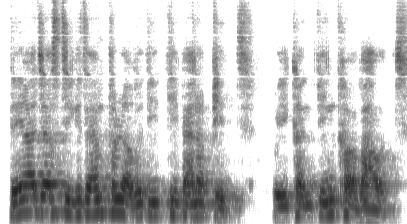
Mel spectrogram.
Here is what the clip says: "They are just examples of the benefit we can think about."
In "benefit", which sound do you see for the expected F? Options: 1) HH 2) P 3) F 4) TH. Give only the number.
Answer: 2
